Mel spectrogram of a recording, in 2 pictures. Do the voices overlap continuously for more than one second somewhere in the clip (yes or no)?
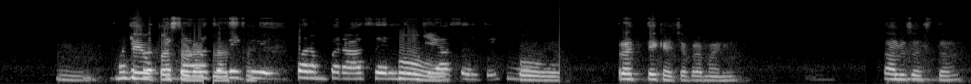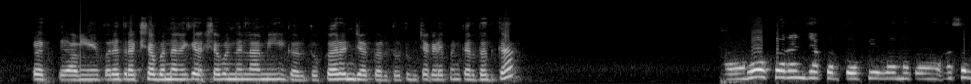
yes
